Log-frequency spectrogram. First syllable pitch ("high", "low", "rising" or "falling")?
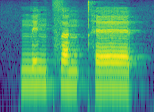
low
